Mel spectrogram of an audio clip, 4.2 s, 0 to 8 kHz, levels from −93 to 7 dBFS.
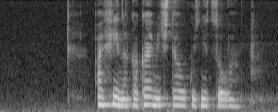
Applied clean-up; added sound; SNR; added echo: none; none; none; none.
